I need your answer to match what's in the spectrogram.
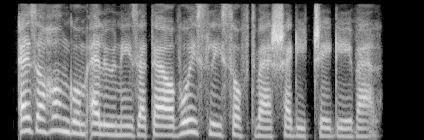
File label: Hungarian female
